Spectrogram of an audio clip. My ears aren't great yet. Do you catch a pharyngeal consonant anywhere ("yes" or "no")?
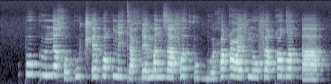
yes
